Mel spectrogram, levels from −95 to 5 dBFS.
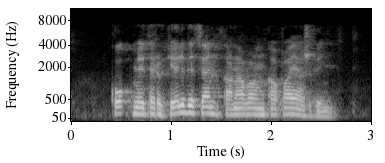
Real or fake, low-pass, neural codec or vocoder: fake; 7.2 kHz; codec, 16 kHz, 2 kbps, FunCodec, trained on Chinese and English, 25 frames a second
